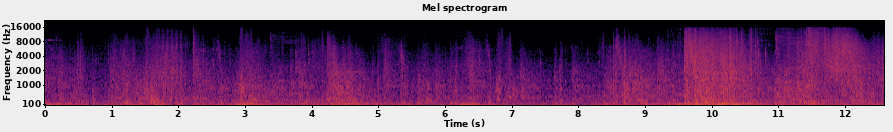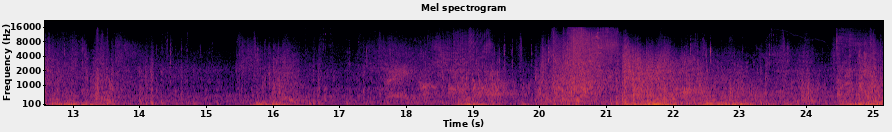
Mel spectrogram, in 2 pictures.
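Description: Game sound effects whoosh and thud as a character leaps and dashes.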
